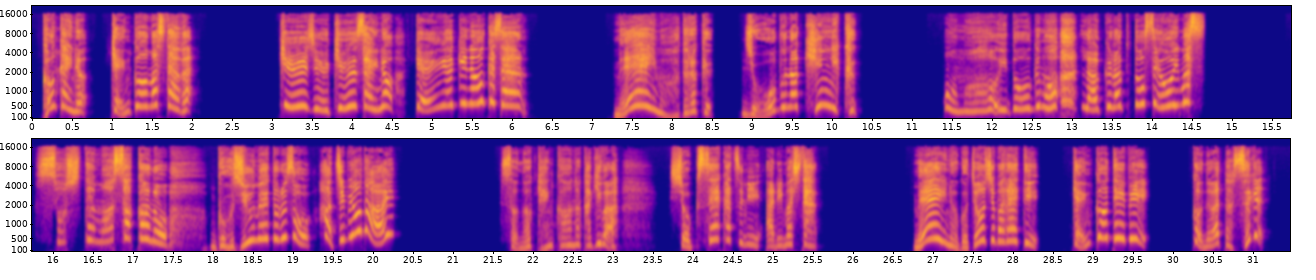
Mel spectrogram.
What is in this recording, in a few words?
narration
